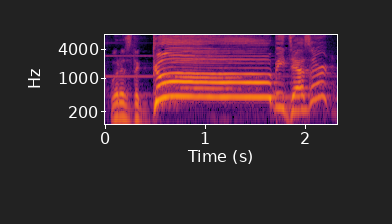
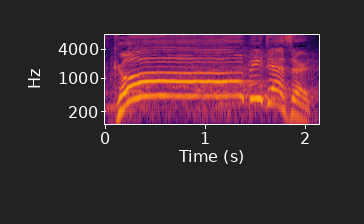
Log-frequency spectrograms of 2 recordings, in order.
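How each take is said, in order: First: "Gobi" hugely stretched on its first syllable, ending as a question; goal call as question. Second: "Gobi" belted with a very long first syllable, then falling; goal call as statement. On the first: Contestant phrasing the answer as a question, mock goal call. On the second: Contestant correcting a question into an answer, mock goal call. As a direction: yell a stretched-out "Gobi" and land it firmly. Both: Pretend. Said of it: "Could you answer it not in a question".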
